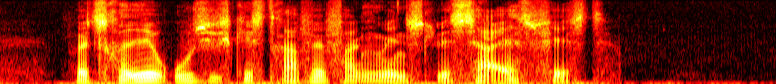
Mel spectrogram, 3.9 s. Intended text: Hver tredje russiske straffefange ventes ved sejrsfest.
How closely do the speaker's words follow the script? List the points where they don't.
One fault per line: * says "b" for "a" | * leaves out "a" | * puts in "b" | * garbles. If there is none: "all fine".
all fine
